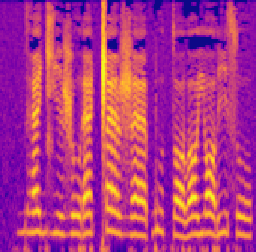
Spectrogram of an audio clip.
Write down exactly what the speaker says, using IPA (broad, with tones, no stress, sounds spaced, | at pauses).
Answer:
dʱ æ˦ d͡ʑ i˧˩ ʐ o˧˩ ɾ æ˥˨ ǁ æ˥˨ ʐ æ˧˩ ɓ u˥˨ t ɒ˧˩ l ɒ˦ j ɒ˥˨ ɾ i˥˨ s o˧˩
